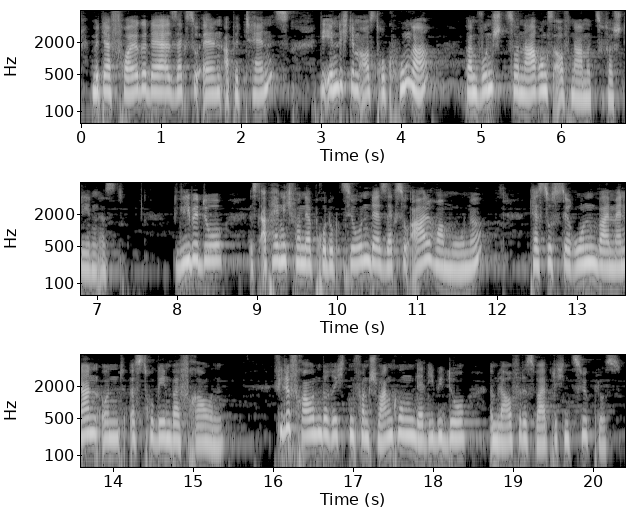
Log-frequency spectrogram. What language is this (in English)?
German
